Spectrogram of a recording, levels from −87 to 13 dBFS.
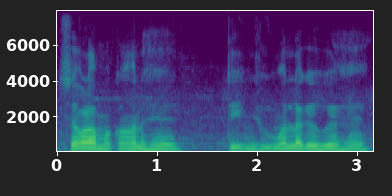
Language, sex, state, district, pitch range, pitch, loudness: Hindi, male, Madhya Pradesh, Katni, 120-135 Hz, 130 Hz, -19 LUFS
